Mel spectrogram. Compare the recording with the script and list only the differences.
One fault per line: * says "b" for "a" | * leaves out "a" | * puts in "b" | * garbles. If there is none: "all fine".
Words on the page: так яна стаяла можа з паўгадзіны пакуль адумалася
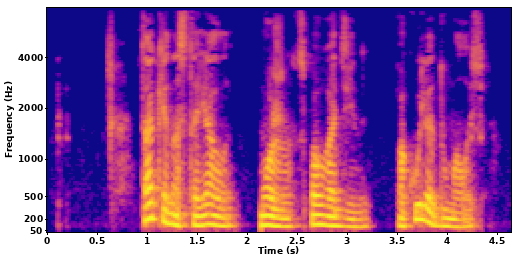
all fine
